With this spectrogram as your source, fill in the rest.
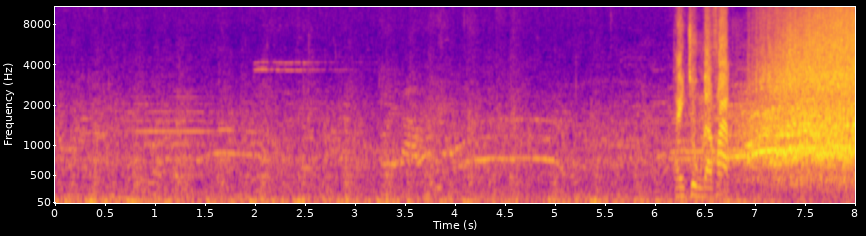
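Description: A large stadium crowd murmurs and whistles.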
